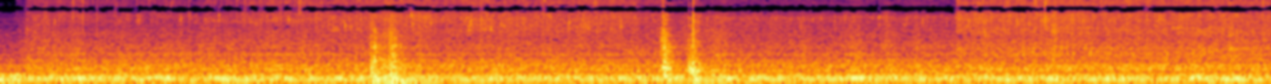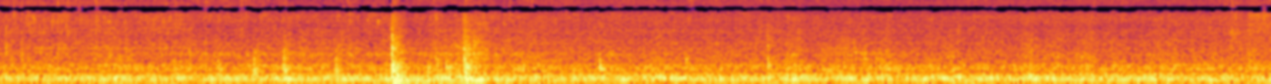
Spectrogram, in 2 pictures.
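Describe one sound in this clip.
A spatula scrapes and clicks against a pan.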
